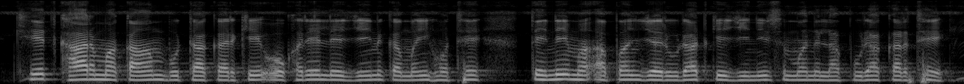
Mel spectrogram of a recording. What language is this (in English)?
Chhattisgarhi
